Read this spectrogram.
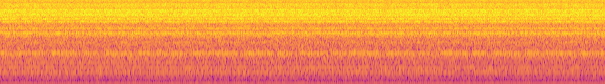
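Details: Well pump after the water-logged tank was drained and its micronizer (aerator), clogged with plastic bits, was cleaned: steady motor hum with constant high whine, running a normal long cycle of about a minute with no surging or rapid cycling.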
